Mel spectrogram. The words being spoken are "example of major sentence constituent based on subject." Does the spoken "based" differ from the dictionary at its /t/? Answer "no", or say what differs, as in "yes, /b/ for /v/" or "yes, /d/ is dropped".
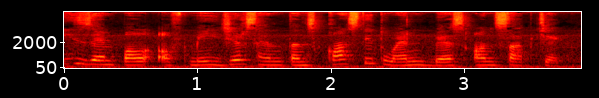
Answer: yes, /t/ is dropped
